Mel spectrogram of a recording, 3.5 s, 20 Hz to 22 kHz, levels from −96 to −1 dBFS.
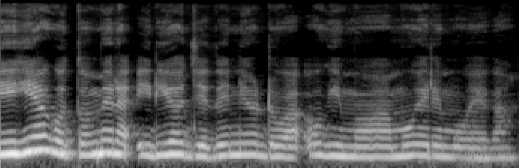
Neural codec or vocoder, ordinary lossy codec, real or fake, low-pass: vocoder, 44.1 kHz, 128 mel bands every 512 samples, BigVGAN v2; none; fake; 19.8 kHz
